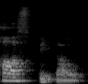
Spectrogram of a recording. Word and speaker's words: hospital: Mas no inglês esse hospital se fala hospital. Também se escreve com H, mas é o som do H aspirado, da garganta, né?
